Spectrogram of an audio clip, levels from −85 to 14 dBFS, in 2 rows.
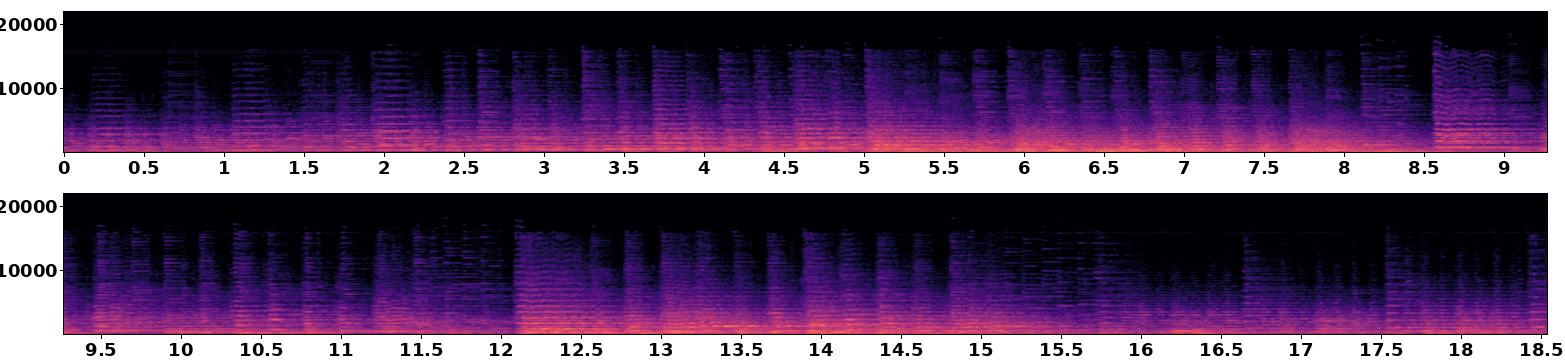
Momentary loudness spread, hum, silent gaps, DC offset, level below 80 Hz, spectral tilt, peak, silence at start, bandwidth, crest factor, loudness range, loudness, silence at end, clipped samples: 13 LU; none; none; under 0.1%; -40 dBFS; -5 dB/octave; -4 dBFS; 0 s; 16.5 kHz; 18 dB; 7 LU; -23 LUFS; 0 s; under 0.1%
